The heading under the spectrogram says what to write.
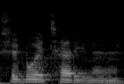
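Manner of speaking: flat, lifeless, zero-energy, unenthusiastic and soft. Saying a channel intro alongside a partner, unenthusiastic. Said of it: "Why are you saying it so unenthusiastically?".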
